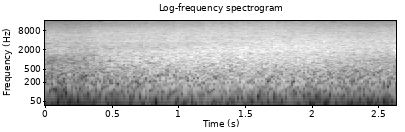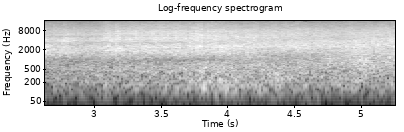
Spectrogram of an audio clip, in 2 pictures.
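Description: Sea surf breaking and washing up a sandy beach: a loud, steady rush of waves that swells up about half a second in.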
